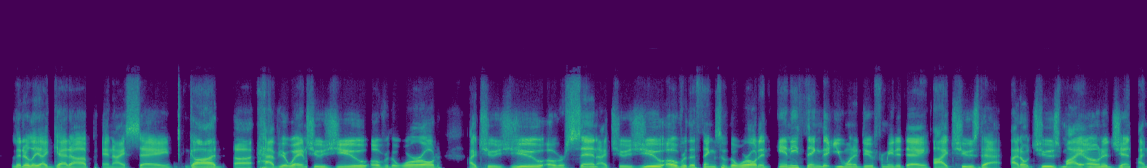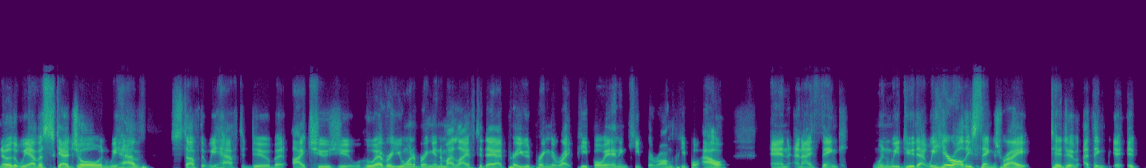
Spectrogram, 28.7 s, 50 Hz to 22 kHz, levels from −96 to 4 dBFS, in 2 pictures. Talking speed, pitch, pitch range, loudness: 235 wpm, 130 Hz, 115-140 Hz, -21 LUFS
